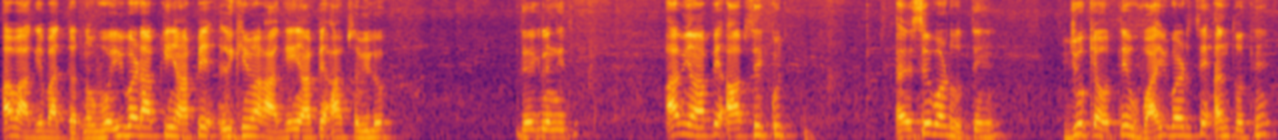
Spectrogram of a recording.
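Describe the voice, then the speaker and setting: Guy teaching grammar online, repeats stuff a lot, kinda high but mellow voice. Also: normal speed, long pauses. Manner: repetitive, drilling words over and over; checks in with rhetorical questions.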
